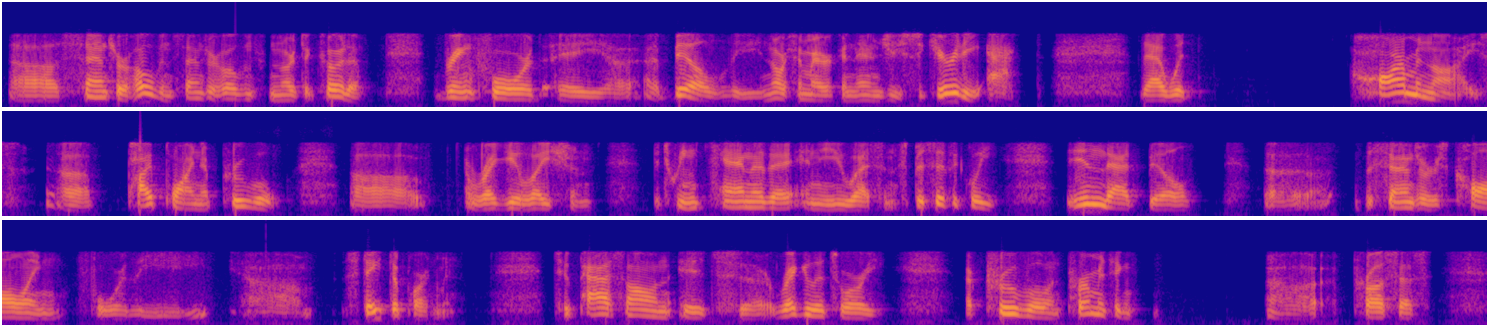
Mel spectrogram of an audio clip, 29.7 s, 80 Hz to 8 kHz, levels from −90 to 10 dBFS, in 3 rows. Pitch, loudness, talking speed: 145 Hz, -24 LUFS, 120 wpm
